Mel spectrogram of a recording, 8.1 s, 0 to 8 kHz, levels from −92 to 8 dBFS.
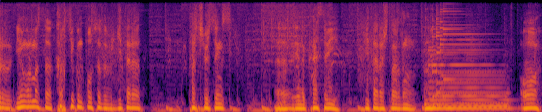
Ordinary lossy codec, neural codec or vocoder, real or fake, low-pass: none; none; real; 7.2 kHz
